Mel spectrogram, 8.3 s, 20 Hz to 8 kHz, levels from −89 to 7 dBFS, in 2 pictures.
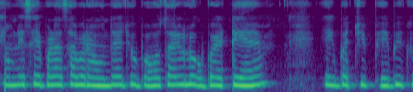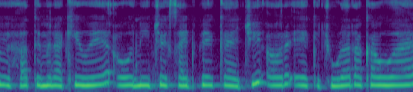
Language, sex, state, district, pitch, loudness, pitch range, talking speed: Hindi, male, Andhra Pradesh, Guntur, 260 Hz, -27 LUFS, 245-270 Hz, 230 wpm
